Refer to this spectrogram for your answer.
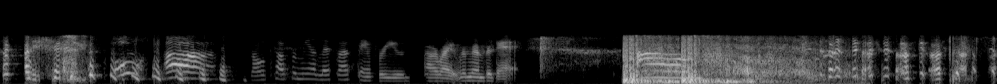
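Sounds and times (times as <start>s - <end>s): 
laughter: 0.0s - 2.5s, 8.0s - 9.9s
speech: 1.8s - 5.6s, 6.4s - 9.9s
burst of gunfire: 6.2s - 8.7s.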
